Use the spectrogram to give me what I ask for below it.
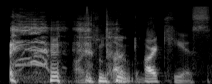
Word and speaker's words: Arceus: Arceus.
